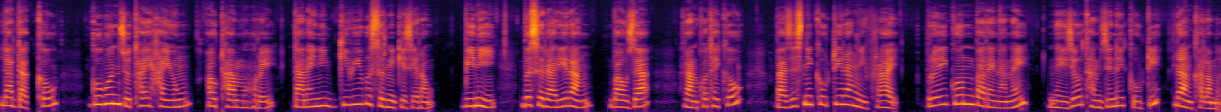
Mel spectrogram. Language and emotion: Bodo, neutral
